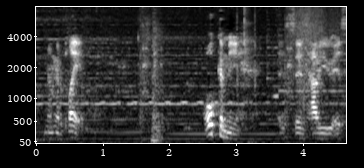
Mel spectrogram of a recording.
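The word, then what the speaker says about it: Ōkami: Okami is how you say it.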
